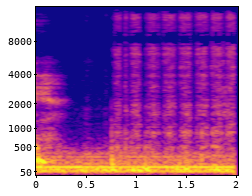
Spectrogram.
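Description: A soft pastel stick rubbed across paper in quick, scratchy strokes starting about a second in, laying a darker blue into a portrait's background, over a steady low hum.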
